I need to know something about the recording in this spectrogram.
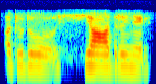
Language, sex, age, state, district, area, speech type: Manipuri, female, 30-45, Manipur, Senapati, urban, conversation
